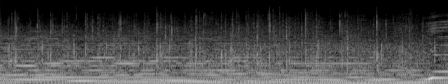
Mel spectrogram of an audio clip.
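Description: Live worship band playing an instrumental passage: held keyboard chords with electric guitar, and light percussion ticks keeping a steady beat.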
